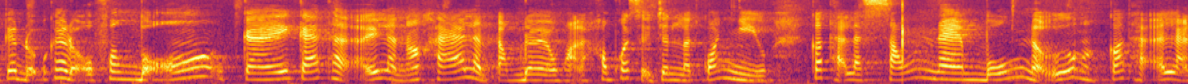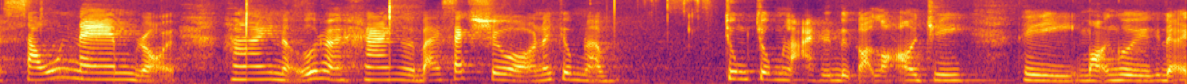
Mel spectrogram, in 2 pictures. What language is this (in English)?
Vietnamese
